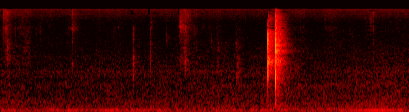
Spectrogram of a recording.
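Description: A single sharp plastic click about two-thirds of the way in, as the cap of a tube of metal polish is opened, amid faint handling noises.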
